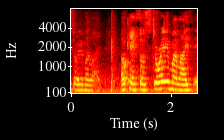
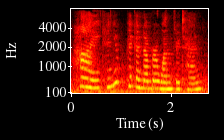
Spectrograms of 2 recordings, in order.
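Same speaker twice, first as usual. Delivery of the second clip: put-on sweet baby doll talk, pitched up; 5 semitones higher than usual. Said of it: "let me do the Femme Queen, um, baby doll voice".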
